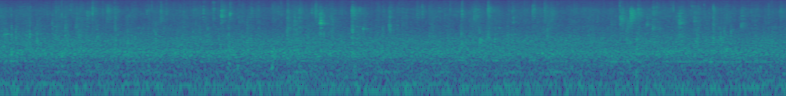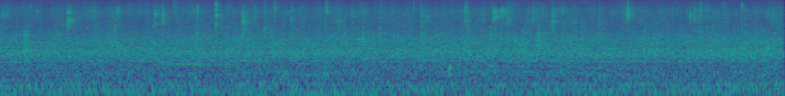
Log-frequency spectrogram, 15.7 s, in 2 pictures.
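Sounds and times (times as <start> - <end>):
rain on concrete in an alley: 0.0 - 15.7.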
